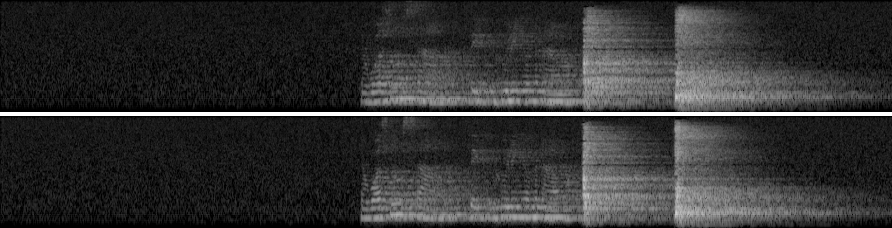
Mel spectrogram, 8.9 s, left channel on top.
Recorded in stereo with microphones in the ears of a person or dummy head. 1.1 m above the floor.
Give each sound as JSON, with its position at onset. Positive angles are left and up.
{"t": 3.6, "sound": "a woman speaking", "side_deg": -65, "distance_m": 1.7}
{"t": 5.8, "sound": "tapping", "side_deg": -65, "distance_m": 1.6}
